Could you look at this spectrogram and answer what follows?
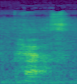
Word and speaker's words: Perth: perth western australia and they pronounced it path there's no r's like shock not shark this is a shock so it's path but anyway i went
